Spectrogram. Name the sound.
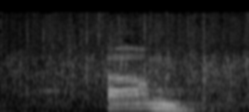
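applause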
